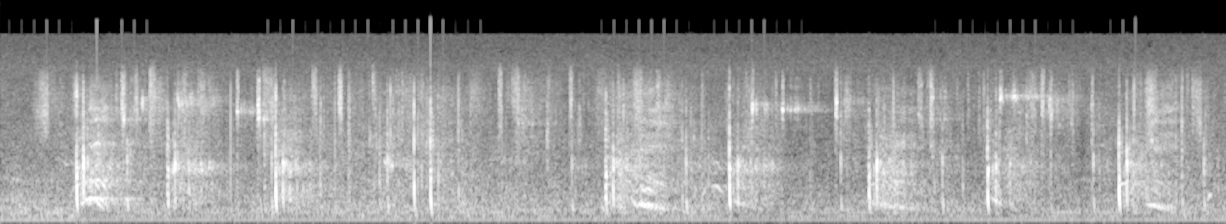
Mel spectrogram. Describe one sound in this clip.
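A man grunts loudly with each hard swing.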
